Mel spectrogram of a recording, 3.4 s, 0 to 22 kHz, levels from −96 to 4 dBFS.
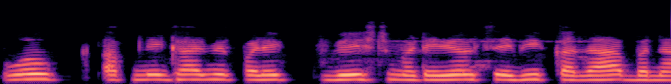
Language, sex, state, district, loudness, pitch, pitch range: Hindi, female, Uttar Pradesh, Gorakhpur, -20 LUFS, 220 Hz, 210-225 Hz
